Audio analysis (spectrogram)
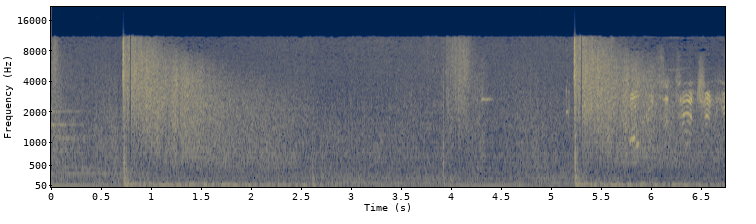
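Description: Tank cannons firing in the video game World of Tanks on PS4, three heavy booming shots spaced a few seconds apart over a constant rumbling battlefield background.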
